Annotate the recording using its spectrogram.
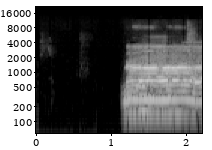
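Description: A man's voice chanting a prayer, starting about a second in and holding one long, steady note after a silent pause.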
